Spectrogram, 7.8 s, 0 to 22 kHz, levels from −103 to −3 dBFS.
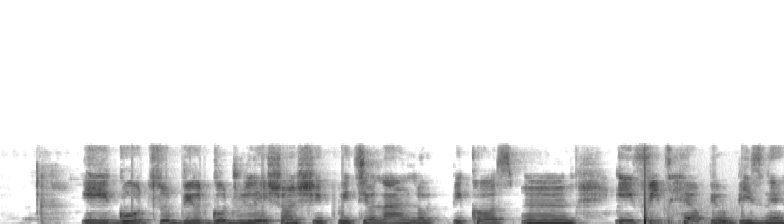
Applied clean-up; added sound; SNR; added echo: none; Fireworks; -1 dB; reverberation time 0.3 s.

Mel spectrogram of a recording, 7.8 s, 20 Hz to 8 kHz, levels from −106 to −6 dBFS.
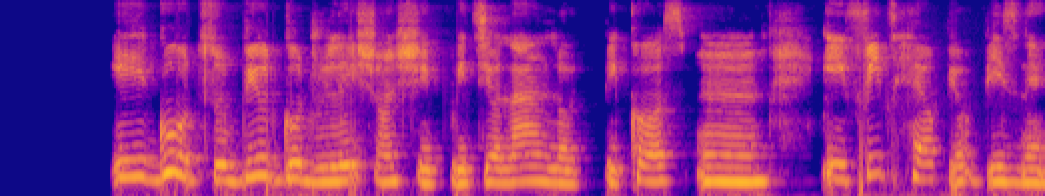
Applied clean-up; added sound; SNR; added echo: neural mask model DeepFilterNet 3.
